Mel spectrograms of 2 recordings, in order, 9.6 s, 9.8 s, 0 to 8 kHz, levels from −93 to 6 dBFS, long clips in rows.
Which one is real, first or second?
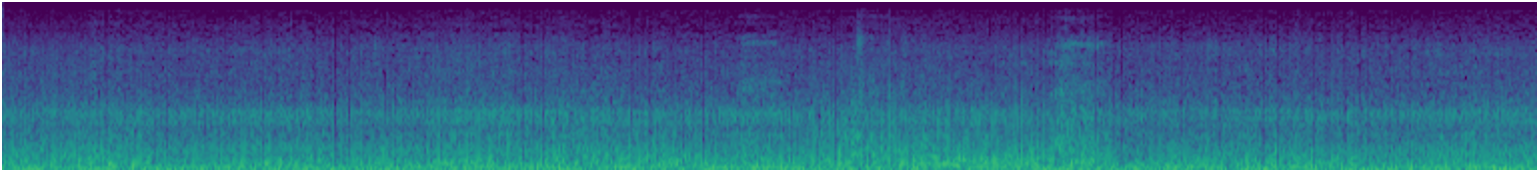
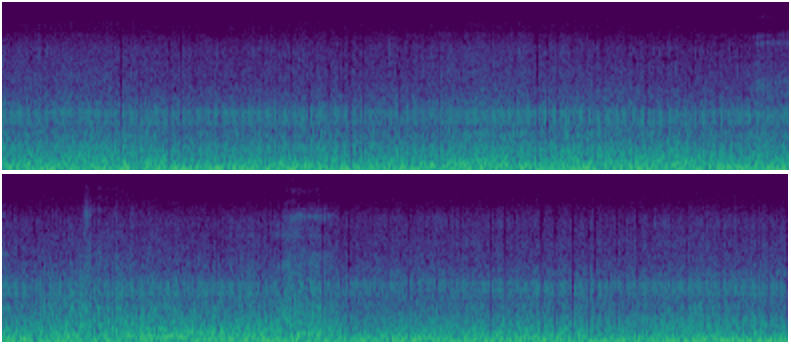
second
